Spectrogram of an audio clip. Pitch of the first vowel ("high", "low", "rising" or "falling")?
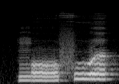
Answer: low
